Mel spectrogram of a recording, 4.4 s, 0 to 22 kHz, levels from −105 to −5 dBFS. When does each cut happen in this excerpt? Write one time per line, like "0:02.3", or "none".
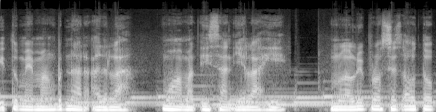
0:03.0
